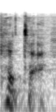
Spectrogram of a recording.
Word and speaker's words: pitta: The next dosha is pitta or pitta. I pronounce it pitta.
